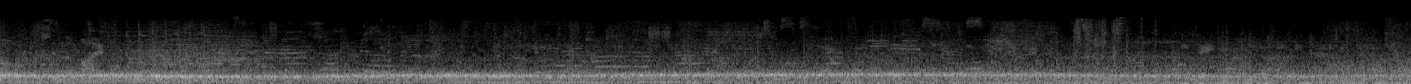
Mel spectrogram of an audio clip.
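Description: Steady low droning ambience with a rumble underneath and faint, indistinct voices over it.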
